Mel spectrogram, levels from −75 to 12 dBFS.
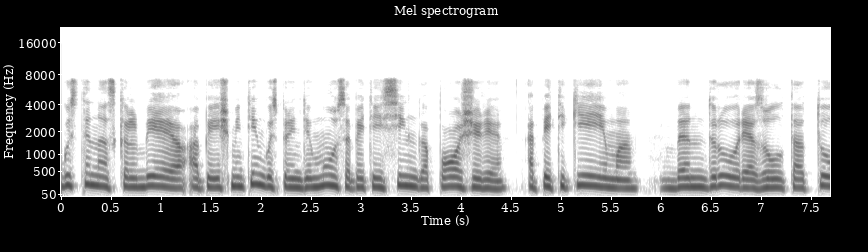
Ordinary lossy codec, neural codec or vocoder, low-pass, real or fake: MP3, 64 kbps; codec, 16 kHz, 4 kbps, FunCodec, trained on Chinese and English, 50 frames a second; 7.2 kHz; fake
